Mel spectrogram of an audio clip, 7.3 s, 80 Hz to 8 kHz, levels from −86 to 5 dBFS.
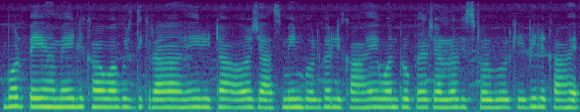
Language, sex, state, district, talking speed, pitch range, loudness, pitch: Hindi, female, Bihar, West Champaran, 190 wpm, 205-215 Hz, -13 LUFS, 210 Hz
